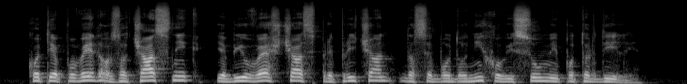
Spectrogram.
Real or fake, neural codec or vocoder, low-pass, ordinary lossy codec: fake; codec, 44.1 kHz, 7.8 kbps, DAC; none; none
